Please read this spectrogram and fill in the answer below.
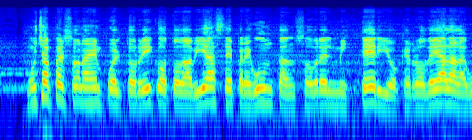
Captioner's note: speaking foreign language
